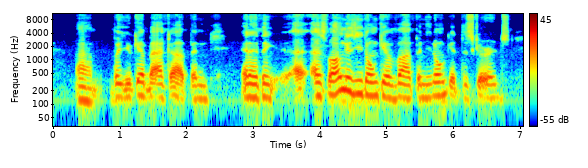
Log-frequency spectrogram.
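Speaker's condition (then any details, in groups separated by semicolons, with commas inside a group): Cerebral palsy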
